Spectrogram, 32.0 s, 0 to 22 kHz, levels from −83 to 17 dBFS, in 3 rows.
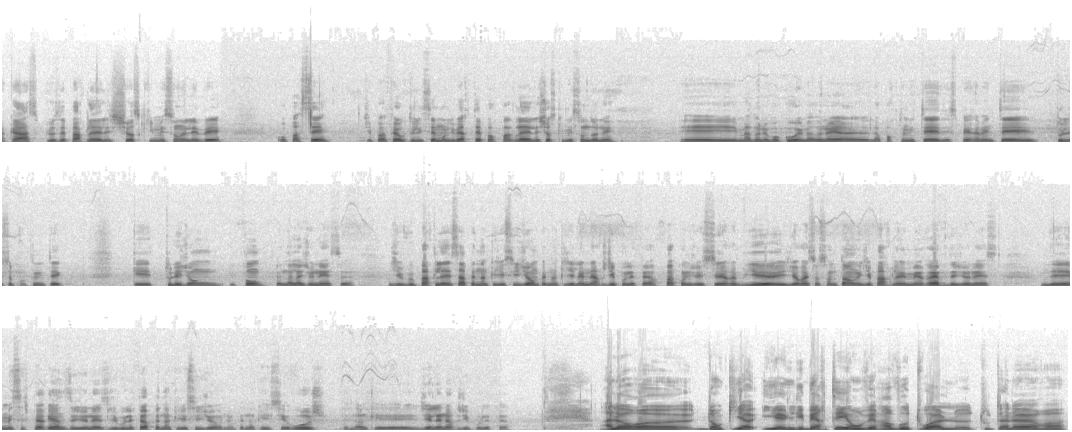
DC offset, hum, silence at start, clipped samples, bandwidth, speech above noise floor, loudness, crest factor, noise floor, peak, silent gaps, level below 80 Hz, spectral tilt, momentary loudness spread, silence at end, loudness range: under 0.1%; none; 0 s; under 0.1%; 17 kHz; 22 dB; -23 LUFS; 18 dB; -45 dBFS; -6 dBFS; none; -56 dBFS; -5.5 dB/octave; 13 LU; 0.05 s; 8 LU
